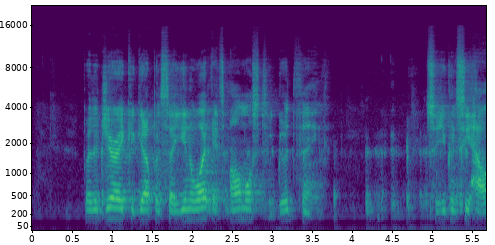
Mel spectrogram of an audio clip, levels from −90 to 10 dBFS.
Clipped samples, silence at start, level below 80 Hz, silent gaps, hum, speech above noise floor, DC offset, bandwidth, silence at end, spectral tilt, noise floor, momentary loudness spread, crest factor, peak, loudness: under 0.1%; 0.65 s; -80 dBFS; none; none; 38 dB; under 0.1%; 15 kHz; 0 s; -1 dB/octave; -62 dBFS; 21 LU; 20 dB; -6 dBFS; -24 LUFS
